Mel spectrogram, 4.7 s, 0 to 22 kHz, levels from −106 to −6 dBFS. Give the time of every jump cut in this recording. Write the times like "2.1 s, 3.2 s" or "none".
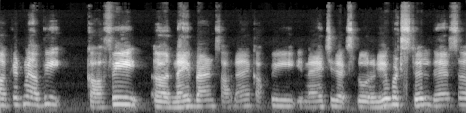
none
